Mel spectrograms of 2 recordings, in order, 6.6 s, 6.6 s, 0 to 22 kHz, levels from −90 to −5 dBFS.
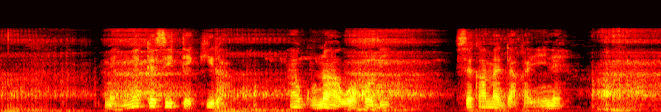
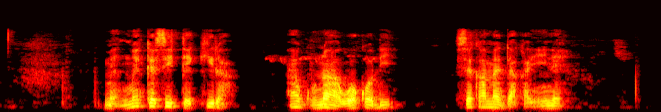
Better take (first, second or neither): second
